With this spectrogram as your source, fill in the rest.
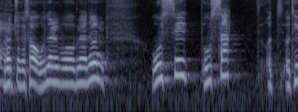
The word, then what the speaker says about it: OSAT: 그런 쪽에서 오늘 보면은 오삿 어떻게 발음합니까? OSAT? 오삿? 오사트라고 합니다. 저희 그 잉글랜드에서는요 오사트라고 해서 네네.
